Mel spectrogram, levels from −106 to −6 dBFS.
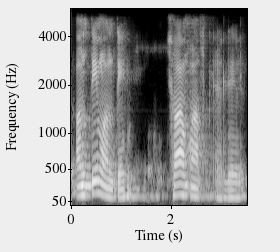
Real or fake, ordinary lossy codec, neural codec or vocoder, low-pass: fake; none; codec, 16 kHz, 4 kbps, X-Codec, HuBERT features, trained on LibriSpeech; 5.4 kHz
